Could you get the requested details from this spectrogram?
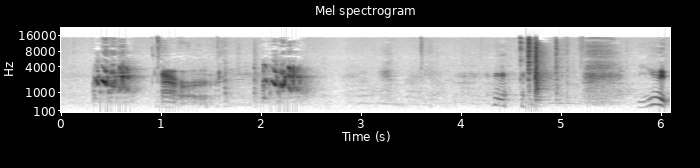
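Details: A pet lory playing and bathing in a wet cloth in the sink gives harsh, raspy squawks in three quick bursts, then thinner squeaks and a rising-falling whistled note, with a person talking softly.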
